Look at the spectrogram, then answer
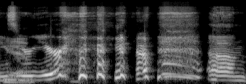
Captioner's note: laughing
